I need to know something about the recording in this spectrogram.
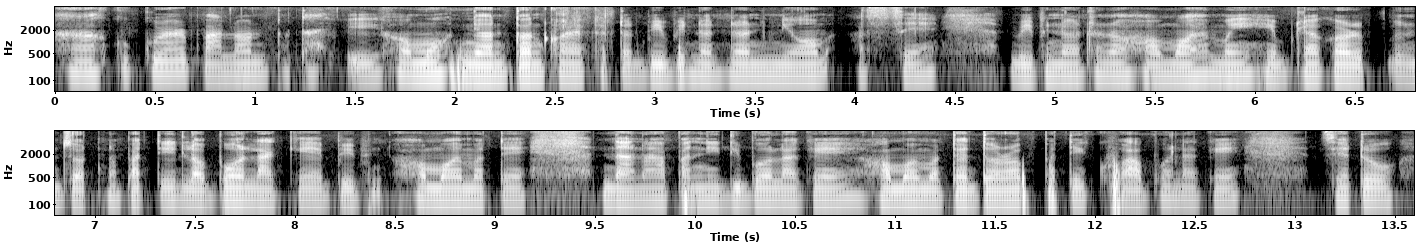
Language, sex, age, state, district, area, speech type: Assamese, male, 18-30, Assam, Golaghat, rural, spontaneous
